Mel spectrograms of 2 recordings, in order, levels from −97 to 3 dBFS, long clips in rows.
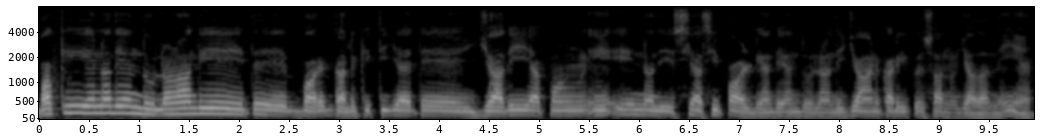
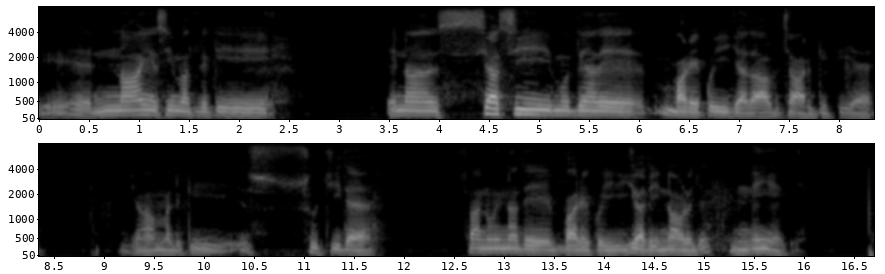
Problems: background sounds at intervals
